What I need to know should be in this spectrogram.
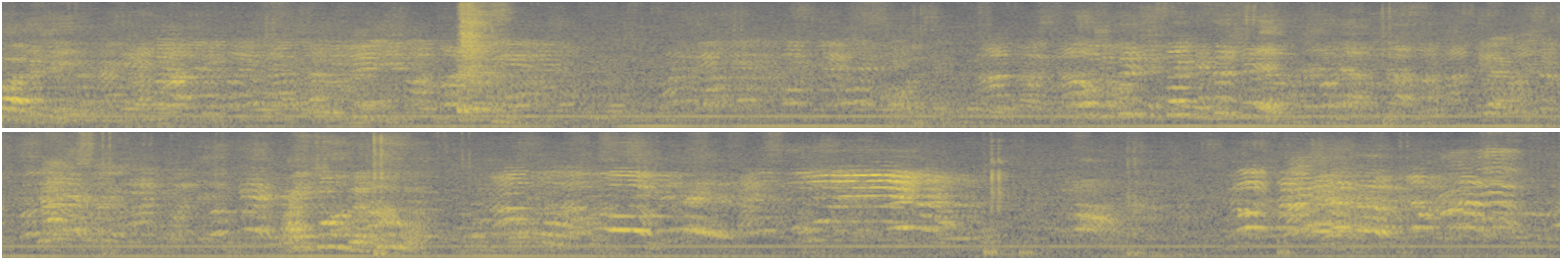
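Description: Football players shout to one another across an open pitch.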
